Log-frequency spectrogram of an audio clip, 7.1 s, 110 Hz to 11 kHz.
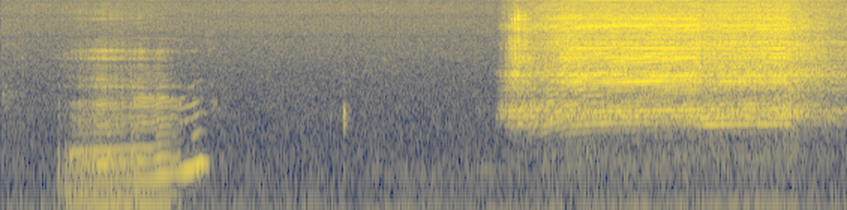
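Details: Shark ION Robot RV761 vacuum, replacement suction motor bench-tested on a battery before fitting (old one made a horrible noise): small motor spins up to a high, even whir for about two seconds, no rattle or scrape; normal running.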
